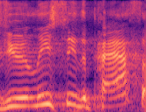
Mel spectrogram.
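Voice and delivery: high, loud pleading question; excited girl. Retold or imitated. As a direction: urge him on, voice up high. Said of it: "She goes".

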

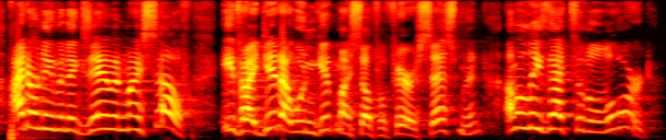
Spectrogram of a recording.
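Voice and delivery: high, loud declaration; Paul declaring he leaves judgment to God; emphatic Paul. Acted. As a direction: proclaim it boldly. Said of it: "Paul in First Corinthians chapter four said".

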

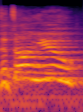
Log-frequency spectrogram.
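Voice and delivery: high, loud, pleading preacher cry; impassioned lament. Acted. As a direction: plead it out, voice climbing. Preacher voicing Jesus' lament, rising.

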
